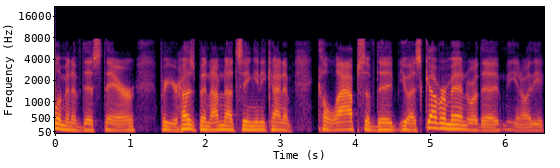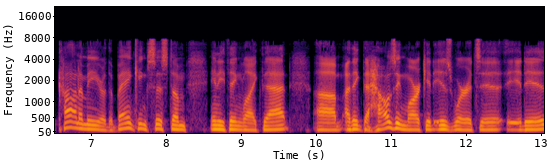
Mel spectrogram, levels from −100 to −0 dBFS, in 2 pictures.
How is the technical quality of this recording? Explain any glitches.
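No glitches can be heard: the speech comes through a Bluetooth mSBC headset link at 61 kbps, which caps the bandwidth at 8 kHz and leaves only a light graininess on the louder sounds.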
